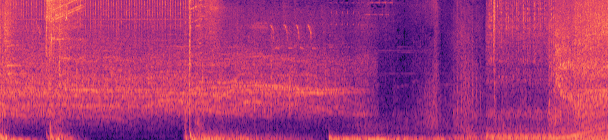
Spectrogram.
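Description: A Bugatti in The Crew Motorfest, engine revving and accelerating through shifting pitches, one rising sweep at the end, loud and close with brief whirs and no talk.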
